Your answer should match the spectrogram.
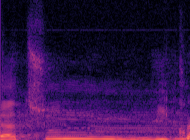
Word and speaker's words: Hatsune Miku: Hatsune Miku.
